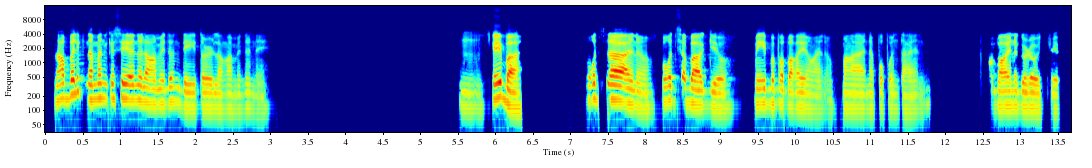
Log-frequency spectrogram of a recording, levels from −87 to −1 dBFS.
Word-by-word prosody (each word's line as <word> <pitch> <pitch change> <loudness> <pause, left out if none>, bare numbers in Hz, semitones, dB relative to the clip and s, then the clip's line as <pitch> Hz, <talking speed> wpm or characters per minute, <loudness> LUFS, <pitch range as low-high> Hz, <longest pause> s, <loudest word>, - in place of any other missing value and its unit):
Nakabalik 220 +8 +2
naman, 180 +1 0
kasi 180 0 0
ano 170 0 +2
lang 140 -2 +1
kami 140 - -4
do'n 155 -1 -5
day 120 -2 -3
tour 115 -1 -1
lang 115 -1 -7
kami 110 -1 -12
do'n, 120 0 -12 0.2
eh. - - -25 2.6
Mm, 115 -1 -14
kayo 185 +3 +7
ba? 175 - +6 1.0
Bukod 175 +2 -2
sa 170 -4 +8
ano 120 -4 -4
bukod 165 +2 -2
sa 155 - -2
Baguio, 125 -5 +1 0.2
may 140 0 -1
iba 140 - -6
pa 140 - 0
ba 125 -1 -1
kayong 115 -2 -3
ano, 105 0 -11
mga 115 -1 -5
napupuntahan? 110 -1 -9
Saan 135 - -34 0.6
pa - - -10
ba 125 - +2
kayo 130 0 +2
nagro-road 120 -3 -1
trip? 110 -1 -9
125 Hz, 160 wpm, -23 LUFS, 115-160 Hz, 2.6 s, sa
